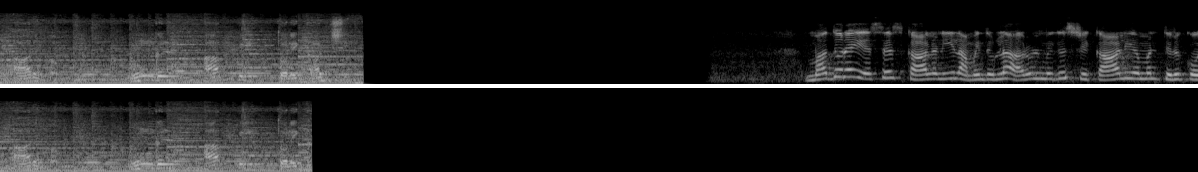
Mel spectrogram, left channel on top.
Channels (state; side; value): drops out; right; at 3.2 s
